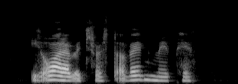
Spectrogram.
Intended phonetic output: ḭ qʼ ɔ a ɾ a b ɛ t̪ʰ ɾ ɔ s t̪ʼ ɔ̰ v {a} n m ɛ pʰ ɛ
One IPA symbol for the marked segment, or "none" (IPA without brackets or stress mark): ɛ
